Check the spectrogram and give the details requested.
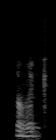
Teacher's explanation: the Z isn't voiced, as in it's not a Z, it's a S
